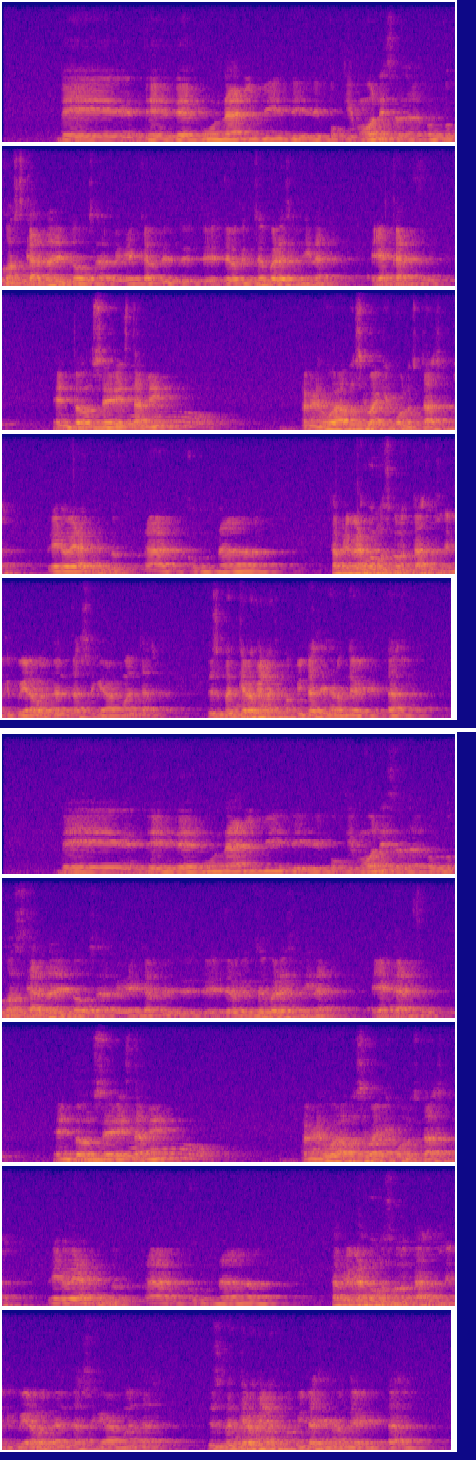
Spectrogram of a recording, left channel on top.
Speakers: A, on the left; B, on the right.
A: de,
B: ¿De,
A: de,
B: de
A: de
B: qué?
A: algún anime, de, de Pokémones,
B: Sí,
A: o sea, con co- cosas,
B: sí,
A: cartas
B: sí, sí.
A: de todo, o sea, habían cartas de, de- de lo que tú te puedas imaginar, habían cartas.
B: Sí,
A: Entonces
B: sí, sí, sí, me
A: también,
B: acuerdo.
A: también
B: Ajá, dime.
A: jugábamos igual que con los tazos, pero era como
B: Ujú.
A: que como una, como una, o sea, primero jugamos con los tazos, el que pudiera volver el tazo se quedaba con el tazo, después
B: Ajá,
A: creo que en las papitas dejaron de venir tazos,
